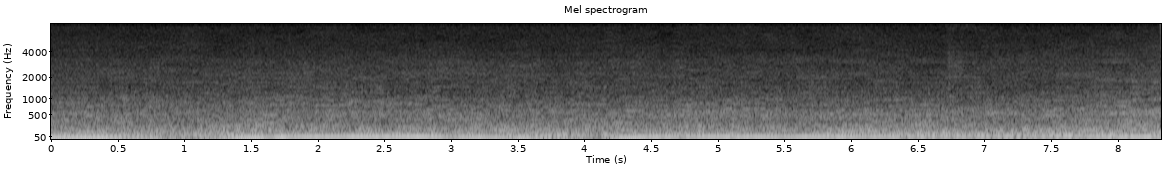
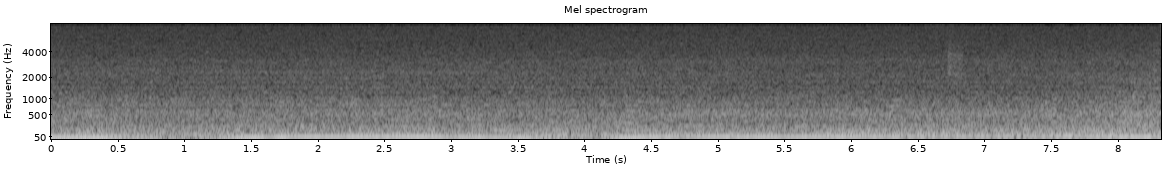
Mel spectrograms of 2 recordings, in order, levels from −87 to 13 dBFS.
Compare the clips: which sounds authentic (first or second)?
second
